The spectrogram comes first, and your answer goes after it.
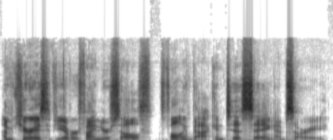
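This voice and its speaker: A man hosting a podcast with a very low voice. He speaks in a measured, thoughtful way and asks his guests reflective questions. He also introduces the segments of the show. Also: fairly even intonation, creaky, fairly bright tone. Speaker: podcast host.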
